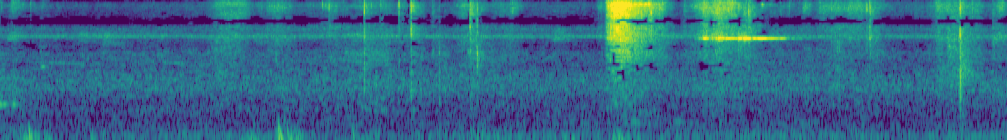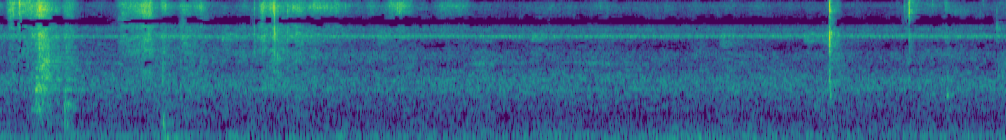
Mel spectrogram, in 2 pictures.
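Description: A few short, scattered clicks and light knocks of metal engine parts and tools being handled, over a steady low hum.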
